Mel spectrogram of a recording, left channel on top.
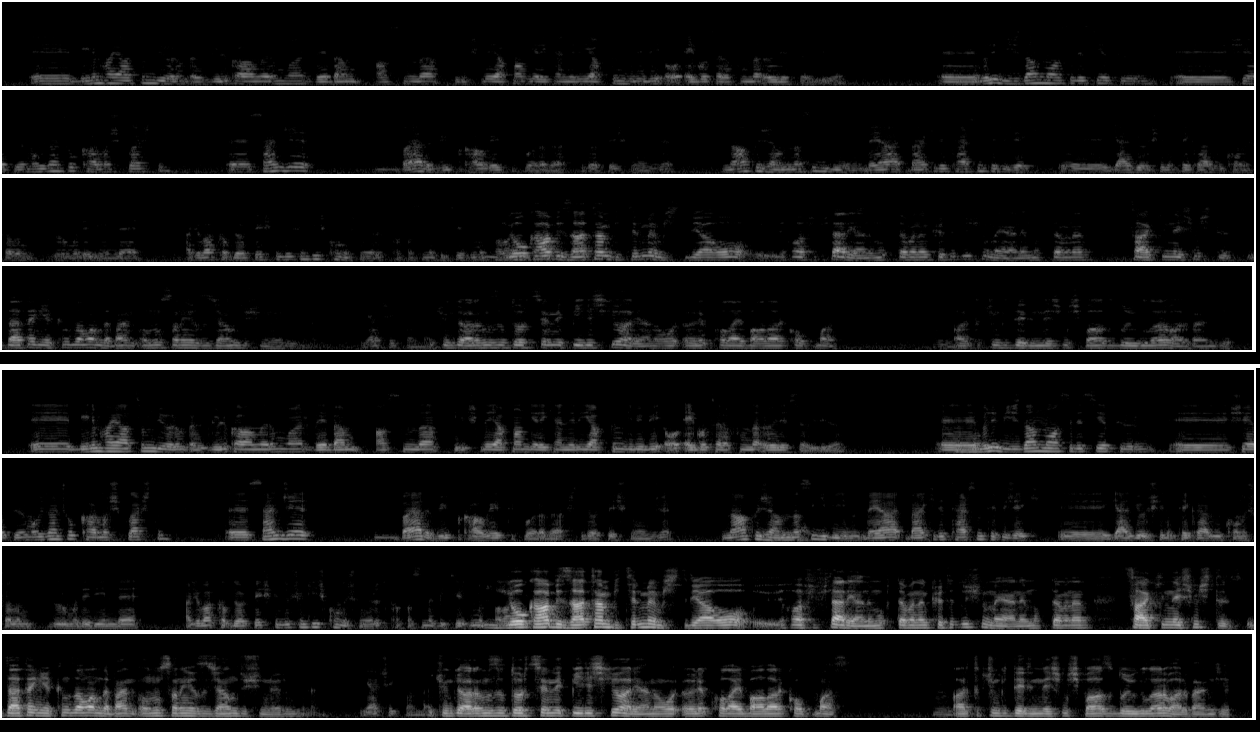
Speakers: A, on the right (about 60°); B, on the right (about 45°).
A: e, benim hayatım diyorum, özgürlük alanlarım var ve ben aslında ilişkide yapmam gerekenleri yaptım gibi bir o ego tarafımda öyle söylüyor. Ee,
B: Hı hı.
A: böyle vicdan muhasebesi yapıyorum, e, şey yapıyorum. O yüzden çok karmaşıklaştım. Ee, sence? Bayağı da büyük bir kavga ettik bu arada işte dört beş gün önce. Ne yapacağım,
B: Hı hı.
A: nasıl gideyim veya belki de ters mi tepecek, e, gel görüşelim tekrar bir konuşalım durumu dediğimde acaba ka- 4-5 gündür çünkü hiç konuşmuyoruz kafasında bitirdi mi
B: Yok
A: falan gibi
B: abi zaten bitirmemiştir ya. O e, hafifler yani. Muhtemelen kötü düşünme yani. Muhtemelen sakinleşmiştir. Zaten yakın zamanda ben onun sana yazacağını düşünüyorum yani.
A: gerçekten mi?
B: Çünkü aranızda 4 senelik bir ilişki var yani. O öyle kolay bağlar kopmaz.
A: Hmm,
B: Artık çünkü derinleşmiş bazı duygular var bence.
